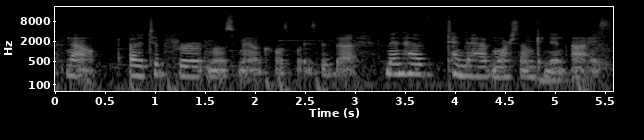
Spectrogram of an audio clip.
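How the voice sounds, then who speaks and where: A soft-spoken woman at a fairly slow pace, with music in the background. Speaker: cosplayer. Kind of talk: makeup tutorial talk to camera.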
